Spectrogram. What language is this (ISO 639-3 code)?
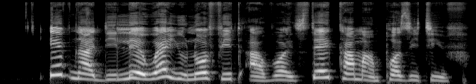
pcm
